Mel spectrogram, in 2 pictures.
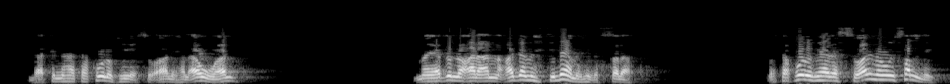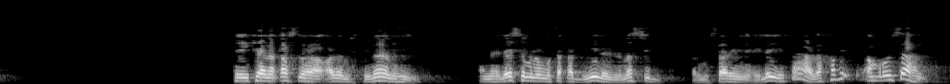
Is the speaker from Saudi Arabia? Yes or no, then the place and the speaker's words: yes; Najd, Saudi Arabia; فإنه عندنا في نجد يختار له ليلة الجمعة من رمضان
